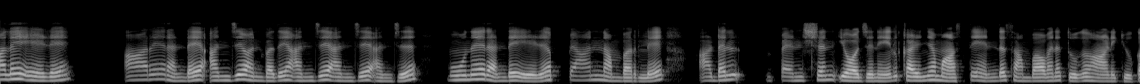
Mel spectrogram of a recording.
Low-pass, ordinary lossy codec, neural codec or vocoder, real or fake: 7.2 kHz; none; none; real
